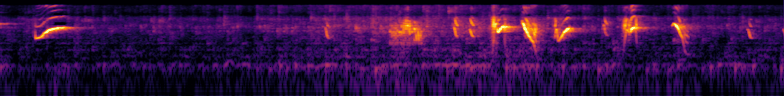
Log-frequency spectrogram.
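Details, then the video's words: Caged Javan flycatcher singing actively, its song filled with Ciblek imitations: one high rising whistle, then a quick run of sharp, varied chirps and short whistled notes, over faint running-water-like background noise. "BURUNG SIKATAN JAWA GACOR ISIAN CIBLEK"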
